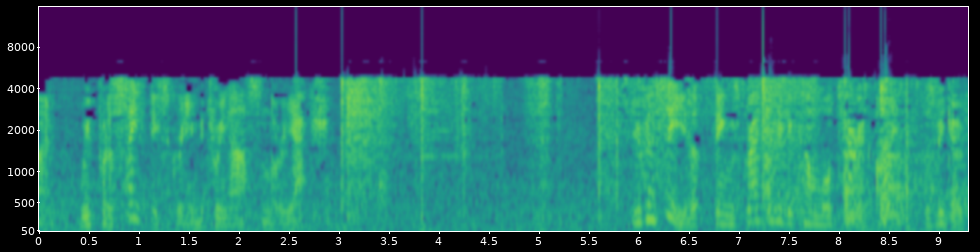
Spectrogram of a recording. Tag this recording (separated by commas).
inside a small room, Speech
